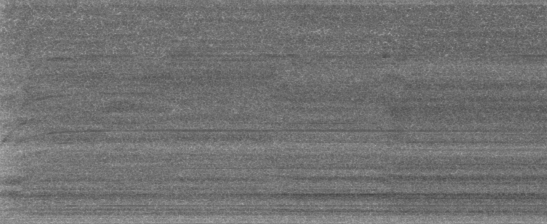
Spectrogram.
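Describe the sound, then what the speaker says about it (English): A hair dryer blows steadily, a loud constant whooshing roar that holds for several seconds with no talking. "let me hit these with a blow dryer quick"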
